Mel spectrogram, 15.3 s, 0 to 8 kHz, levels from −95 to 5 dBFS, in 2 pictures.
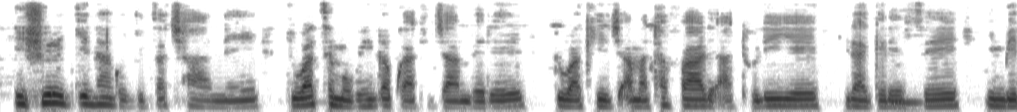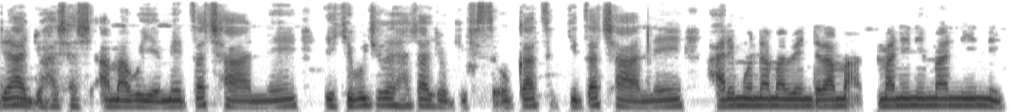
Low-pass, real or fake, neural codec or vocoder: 7.2 kHz; real; none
